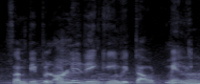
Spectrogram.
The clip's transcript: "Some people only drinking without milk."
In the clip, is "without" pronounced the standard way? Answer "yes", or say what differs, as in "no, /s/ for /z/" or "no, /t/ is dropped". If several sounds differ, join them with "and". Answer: no, /t/ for /θ/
